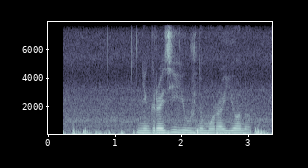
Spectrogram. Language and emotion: Russian, neutral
